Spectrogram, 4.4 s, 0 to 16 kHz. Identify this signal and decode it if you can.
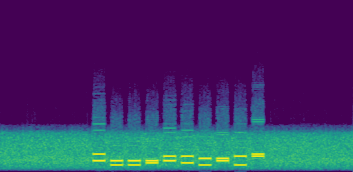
Multi-frequency trunk signalling (R1, as on North American trunks), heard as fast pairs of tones, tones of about 150 ms, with phone line noise. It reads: KP 22398467 ST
